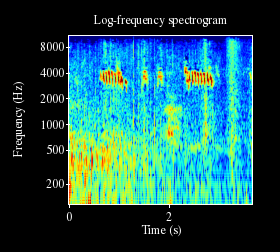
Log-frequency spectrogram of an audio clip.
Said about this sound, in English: to feed the birds that came flocking to our door. Wrens, finches, bluetits, wagtails.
